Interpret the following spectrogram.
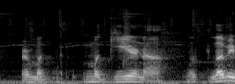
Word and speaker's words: Magearna: Magearnia, or Magearna. Let me pronounce it correctly.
